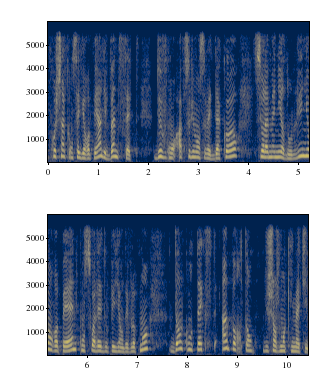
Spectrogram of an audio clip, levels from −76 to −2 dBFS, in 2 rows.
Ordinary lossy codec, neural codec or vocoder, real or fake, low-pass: none; codec, 16 kHz, 4.8 kbps, FACodec; fake; 5.4 kHz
